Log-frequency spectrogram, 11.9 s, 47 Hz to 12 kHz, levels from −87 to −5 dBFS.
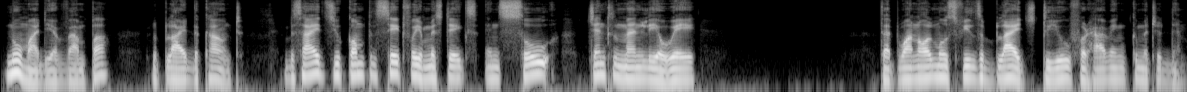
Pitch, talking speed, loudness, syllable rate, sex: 105 Hz, 145 wpm, -21 LUFS, 5.5 syllables/s, male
